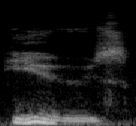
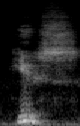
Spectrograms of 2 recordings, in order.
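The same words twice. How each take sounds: First: The word ends with a z sound. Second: The word ends with an s sound. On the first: It is used as a verb. "It rhymes with Y E W S when a verb" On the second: It is used as a noun. "This rhymes with loose when a noun"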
